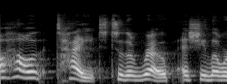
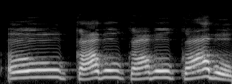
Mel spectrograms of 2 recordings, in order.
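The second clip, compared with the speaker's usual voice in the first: higher, louder wailing gobbles; wailing turkey; 5 semitones higher, 4 dB louder than usual. Acted. Turkey to Cow, wailing gobbles of despair. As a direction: wail in mock despair. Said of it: "wailed Turkey".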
